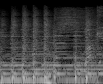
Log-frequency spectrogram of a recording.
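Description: Background music with a steady beat and sustained pitched tones.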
